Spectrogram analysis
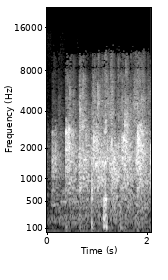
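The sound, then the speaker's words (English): Audience applause in a church, a faint, steady patter of many hands clapping without pause. “Amen? You can clap now.”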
